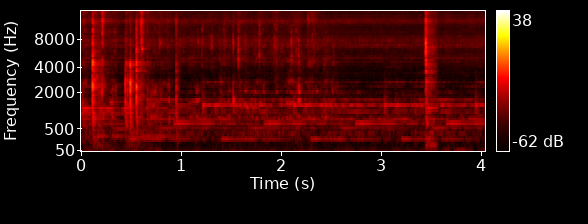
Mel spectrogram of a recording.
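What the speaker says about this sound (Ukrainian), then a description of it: "Перемішуємо до повного їх розчинення." Quiet, close stirring of yeast into warm water for pizza dough: soft liquid swishes with light spoon taps and clinks against the bowl.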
